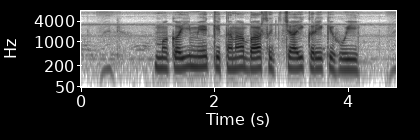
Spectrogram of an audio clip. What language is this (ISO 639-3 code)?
bho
